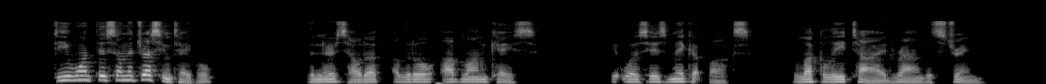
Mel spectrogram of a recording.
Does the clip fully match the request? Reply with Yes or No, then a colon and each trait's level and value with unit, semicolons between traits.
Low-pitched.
Yes: low, 115 Hz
